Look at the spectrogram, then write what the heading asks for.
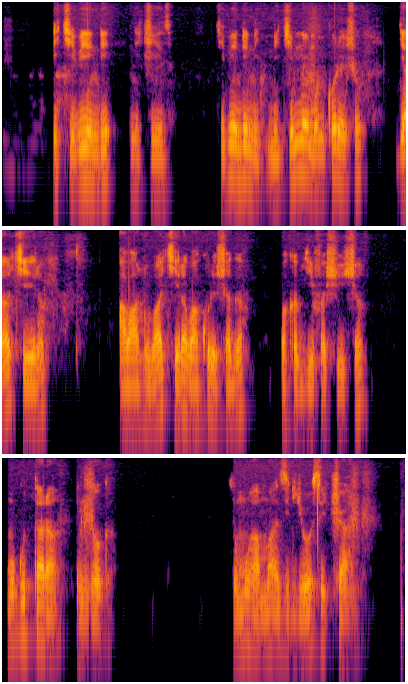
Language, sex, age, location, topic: Kinyarwanda, male, 18-24, Musanze, government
